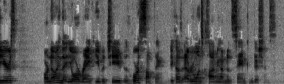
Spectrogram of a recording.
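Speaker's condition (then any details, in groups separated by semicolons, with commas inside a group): No condition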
